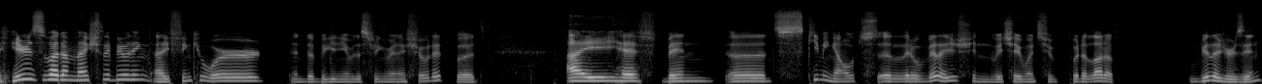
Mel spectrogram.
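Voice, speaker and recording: Someone with a Portuguese accent speaks at a moderate pace on a very clean recording with a silent background. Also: man, fairly high pitch for a man, lively intonation. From Brazil. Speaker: gaming streamer. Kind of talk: casual chat. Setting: live stream.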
